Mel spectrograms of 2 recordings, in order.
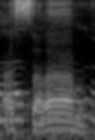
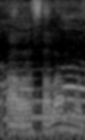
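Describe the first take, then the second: First: The l merges into a doubled s sound. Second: A clear l sound is heard before s. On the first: The speaker calls it right. "tapi assalamu" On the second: The speaker calls it wrong. "bukan al-salamu"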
